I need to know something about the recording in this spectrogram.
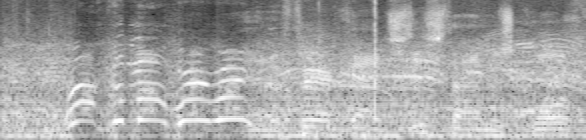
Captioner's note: onfield chatter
